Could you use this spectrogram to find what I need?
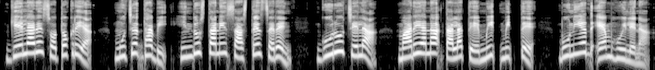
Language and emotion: Santali, neutral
